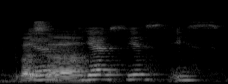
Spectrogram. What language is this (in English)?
English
